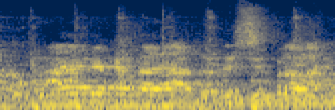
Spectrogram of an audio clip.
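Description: Faint voices of people talking in the background, quieter than the close speech either side.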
